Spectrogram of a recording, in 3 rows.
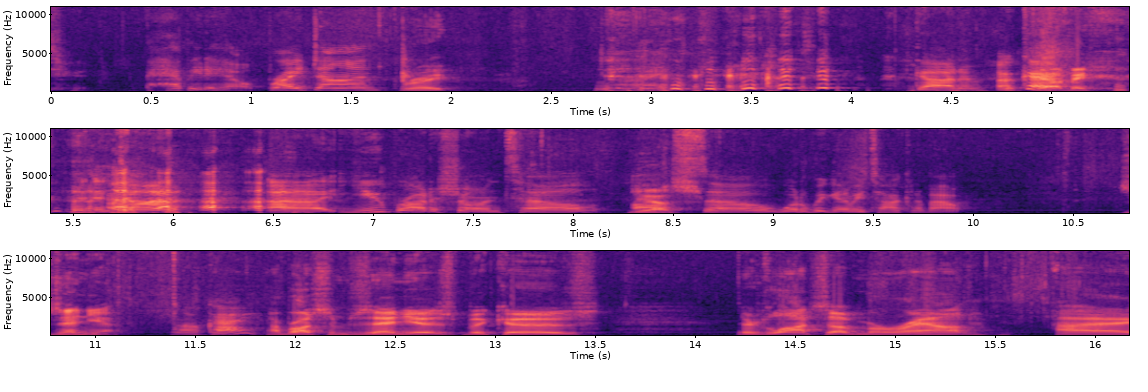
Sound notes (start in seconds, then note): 5.2 laughing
